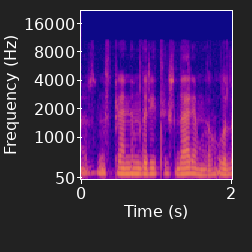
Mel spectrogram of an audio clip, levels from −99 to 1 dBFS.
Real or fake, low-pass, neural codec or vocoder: fake; 10.8 kHz; vocoder, 24 kHz, 100 mel bands, Vocos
